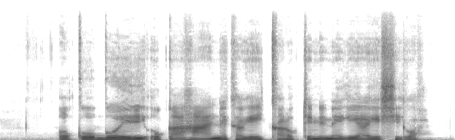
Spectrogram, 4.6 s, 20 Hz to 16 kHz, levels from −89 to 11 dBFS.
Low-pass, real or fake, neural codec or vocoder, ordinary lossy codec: 14.4 kHz; fake; codec, 32 kHz, 1.9 kbps, SNAC; none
